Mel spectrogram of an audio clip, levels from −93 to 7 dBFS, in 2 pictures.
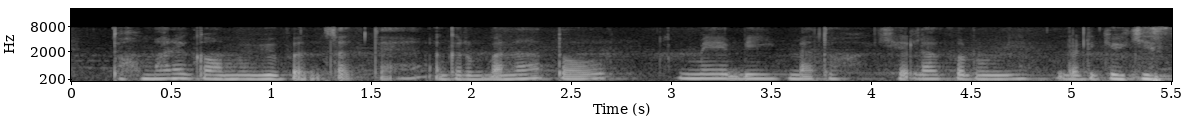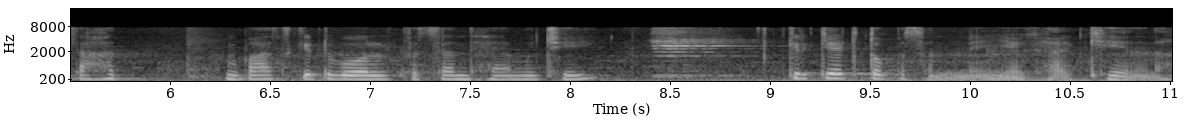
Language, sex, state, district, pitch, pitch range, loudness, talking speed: Bhojpuri, female, Uttar Pradesh, Deoria, 220 Hz, 210-230 Hz, -29 LUFS, 175 wpm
